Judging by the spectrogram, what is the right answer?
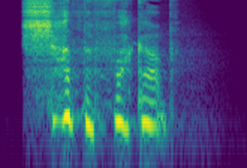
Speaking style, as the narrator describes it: Joe hissed

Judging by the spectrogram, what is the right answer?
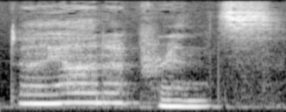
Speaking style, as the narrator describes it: she murmured dreamily

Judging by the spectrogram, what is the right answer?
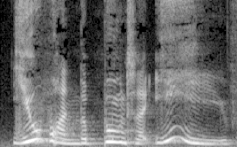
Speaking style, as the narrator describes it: Luke exclaims

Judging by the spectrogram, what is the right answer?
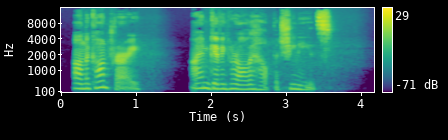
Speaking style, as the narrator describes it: replies calmly

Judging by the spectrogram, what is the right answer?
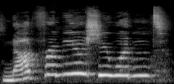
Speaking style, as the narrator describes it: he cried

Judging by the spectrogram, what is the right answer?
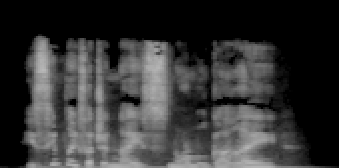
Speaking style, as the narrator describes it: Angel said sadly

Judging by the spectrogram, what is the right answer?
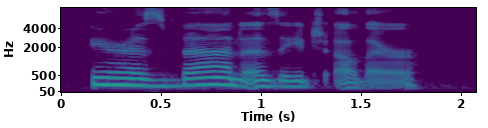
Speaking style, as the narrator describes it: Geralt says dryly

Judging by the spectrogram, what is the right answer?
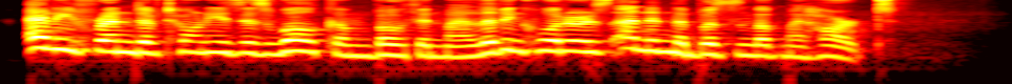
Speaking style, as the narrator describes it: he booms

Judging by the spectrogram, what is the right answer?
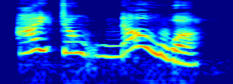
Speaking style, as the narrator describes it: yelled Rodney, anguished

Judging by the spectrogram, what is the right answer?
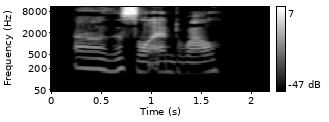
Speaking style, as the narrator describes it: John muttered to Rodney

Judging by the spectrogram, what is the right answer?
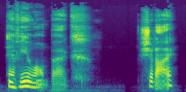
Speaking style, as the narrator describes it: whispers

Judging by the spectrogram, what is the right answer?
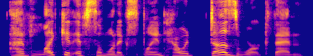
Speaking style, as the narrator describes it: she snapped

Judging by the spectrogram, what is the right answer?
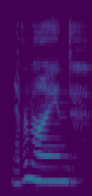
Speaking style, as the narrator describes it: sighed

